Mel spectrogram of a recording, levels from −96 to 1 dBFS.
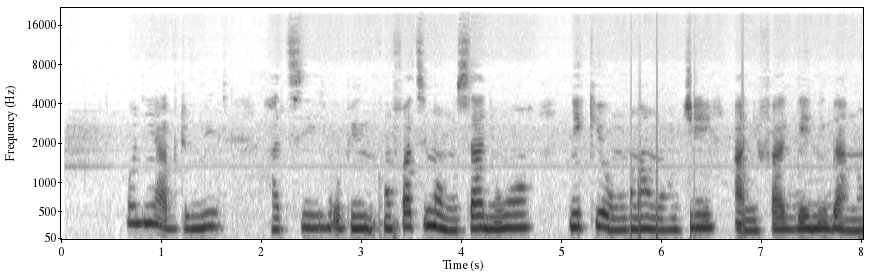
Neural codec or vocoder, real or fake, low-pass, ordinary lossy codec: vocoder, 44.1 kHz, 128 mel bands every 256 samples, BigVGAN v2; fake; 19.8 kHz; none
